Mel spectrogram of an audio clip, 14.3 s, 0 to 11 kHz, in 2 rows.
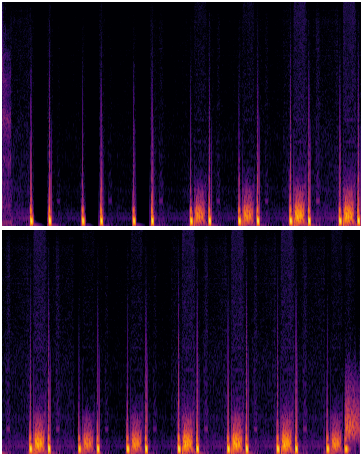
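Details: Tetralogy of Fallot heard on cardiac auscultation: steady heartbeat near 60 a minute, soon joined by a harsh whooshing systolic murmur filling each systole.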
